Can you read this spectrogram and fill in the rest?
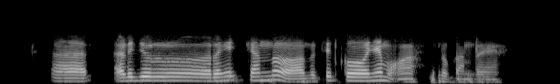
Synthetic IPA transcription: aɾ | əɽid͡ʒuɾɾəŋic̚ˀkand̪ɔd̪ɔt͡ʃit̪̚kɔɲɛmɔ̰ʔad̪ɔkanɾɛ

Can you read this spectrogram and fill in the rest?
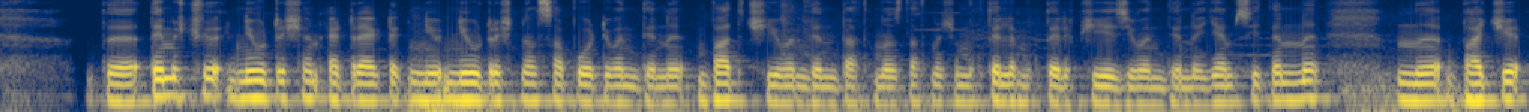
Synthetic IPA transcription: t̪ɨt̪emiʃt͡ʃʰunjuːʈɾiʃɐneʈɾeːk̚ʈɨnjuːʈɾiʃnɐlsɐpoːɾʈiʋɐnd̪inɨbɐt̪t͡ʃʰijʋɐnd̪int̪ɐt̪ʰmɐzt̪ɐt̪ʰmɐt͡ʃʰimukʰt̪ɐlʲifmukt̪ɐlift͡ʃijɐziʋɐnd̪inɨjemsit̪ʲɐnːɨ | ɨbʱɐd͡ʒ

